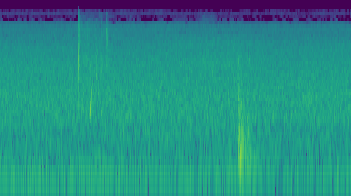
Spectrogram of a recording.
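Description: Steady rush of water flowing below a dam, with a few faint clicks and one short knock about three seconds in.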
